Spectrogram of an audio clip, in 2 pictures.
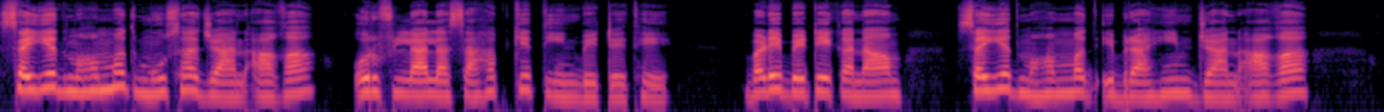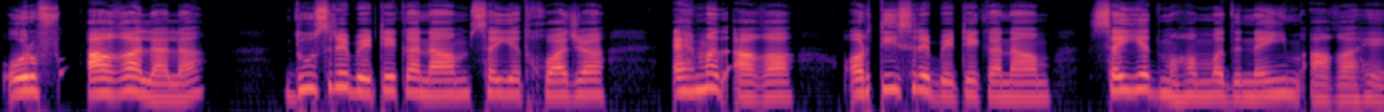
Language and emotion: Urdu, neutral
